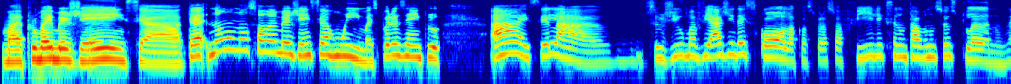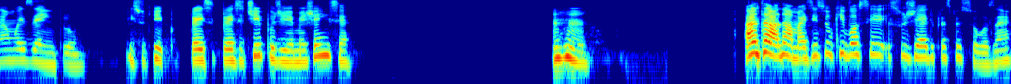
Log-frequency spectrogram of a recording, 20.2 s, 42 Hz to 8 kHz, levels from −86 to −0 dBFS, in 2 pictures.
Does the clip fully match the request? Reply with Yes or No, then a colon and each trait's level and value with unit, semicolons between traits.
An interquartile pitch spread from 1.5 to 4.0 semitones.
No: average, 5.2 semitones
